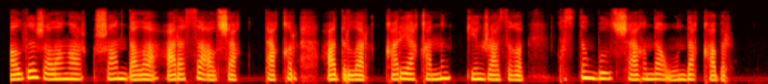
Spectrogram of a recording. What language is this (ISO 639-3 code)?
kaz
